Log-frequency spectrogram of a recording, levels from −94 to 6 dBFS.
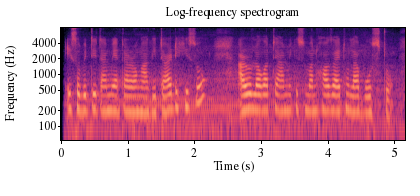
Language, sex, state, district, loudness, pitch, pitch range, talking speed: Assamese, female, Assam, Kamrup Metropolitan, -19 LUFS, 200 Hz, 195-210 Hz, 160 wpm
